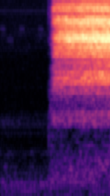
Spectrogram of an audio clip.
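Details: Wild barn owl nestling swallowing a large vole, a loud, harsh, breathy hiss that starts abruptly after a brief quiet moment and grows stronger.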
